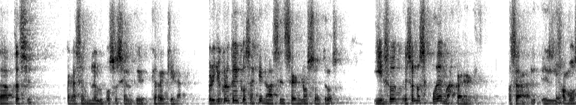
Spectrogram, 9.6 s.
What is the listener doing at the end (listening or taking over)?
listening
